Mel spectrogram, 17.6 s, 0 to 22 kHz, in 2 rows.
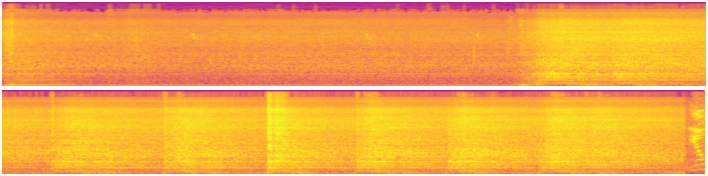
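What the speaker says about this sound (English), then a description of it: "let me let you guys hear the exhaust real quick" After several seconds of quiet idling, a 2021 Dodge Durango SXT Plus engine roars to life and revs repeatedly in deep, throaty bursts through the exhaust, loud and close.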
